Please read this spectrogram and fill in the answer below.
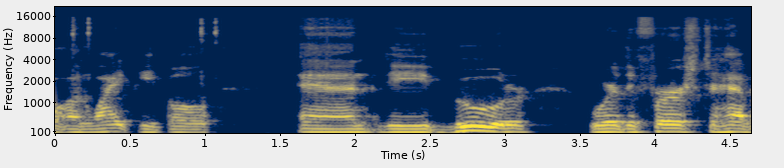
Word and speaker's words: Boer: Bo thank you Bo Bo uh yeah I think phonetically you might in America you might say b o o r like Bo yeah Bo there it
